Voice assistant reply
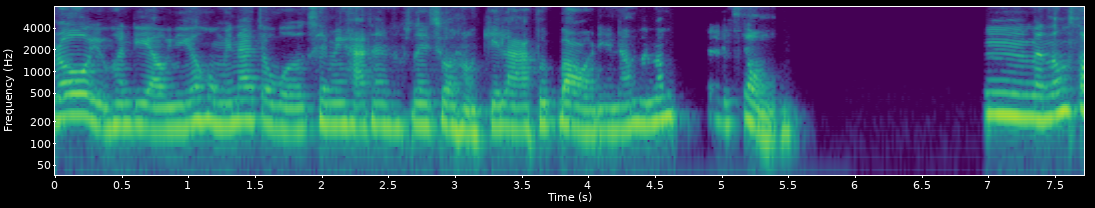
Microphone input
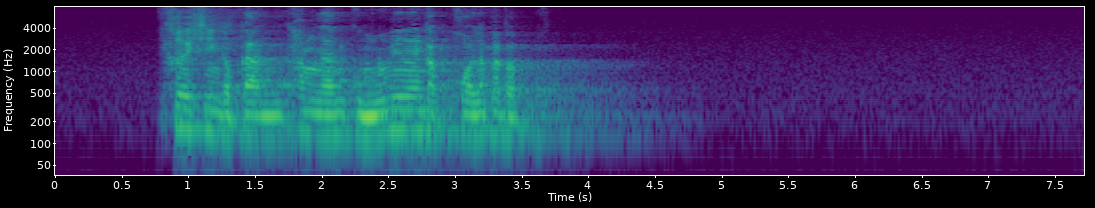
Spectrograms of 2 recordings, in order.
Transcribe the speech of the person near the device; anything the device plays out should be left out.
เคยชินกับการทำงานกลุ่มนู่นนี่นั่นกับคนแล้วแบบแบบ

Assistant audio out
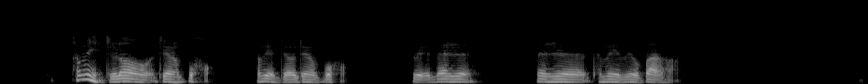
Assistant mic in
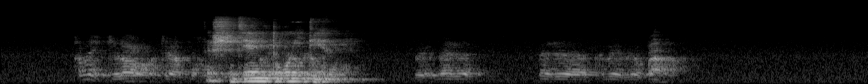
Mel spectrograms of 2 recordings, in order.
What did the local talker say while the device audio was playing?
的时间多一点，

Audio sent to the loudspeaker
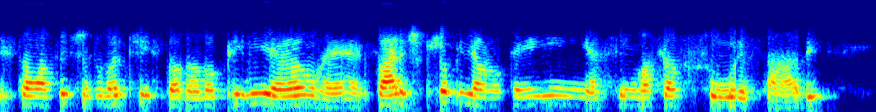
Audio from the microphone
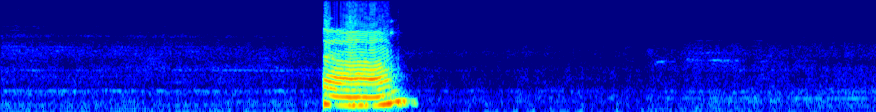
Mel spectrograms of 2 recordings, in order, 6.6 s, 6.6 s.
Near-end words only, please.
Tá.

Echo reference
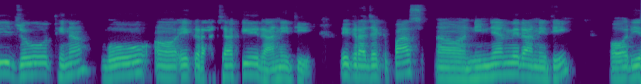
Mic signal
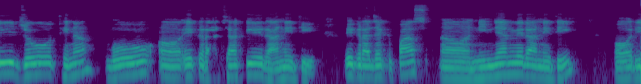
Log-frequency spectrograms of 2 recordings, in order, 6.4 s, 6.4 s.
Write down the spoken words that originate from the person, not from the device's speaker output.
none

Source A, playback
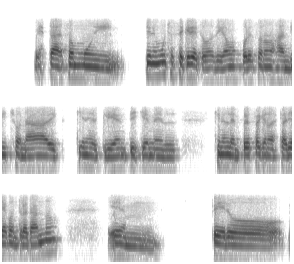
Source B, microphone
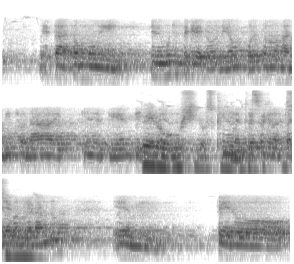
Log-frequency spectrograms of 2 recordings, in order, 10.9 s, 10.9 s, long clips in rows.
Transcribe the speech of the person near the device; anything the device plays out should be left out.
Pero uy, los clientes son

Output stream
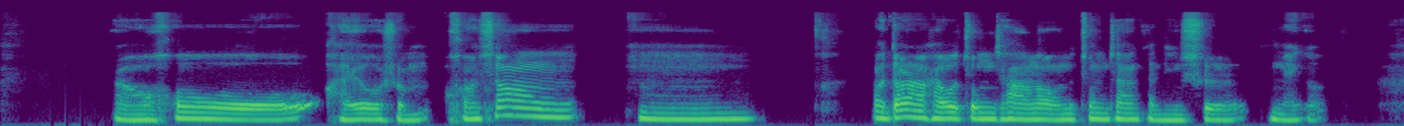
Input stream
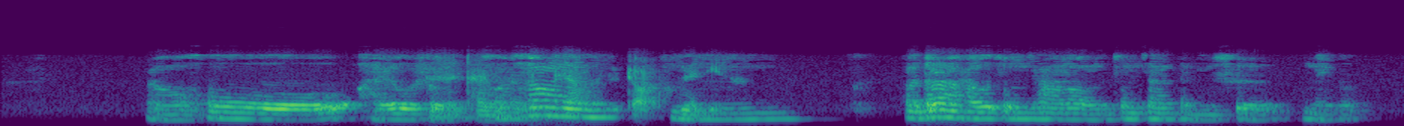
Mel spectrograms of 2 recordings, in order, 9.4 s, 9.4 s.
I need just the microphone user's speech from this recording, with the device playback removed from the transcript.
对他有那个图片嘛，就照着图片点。

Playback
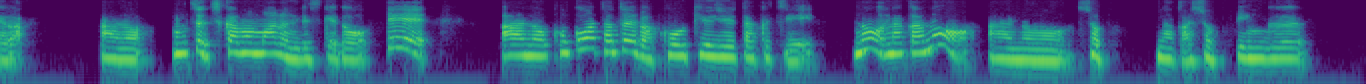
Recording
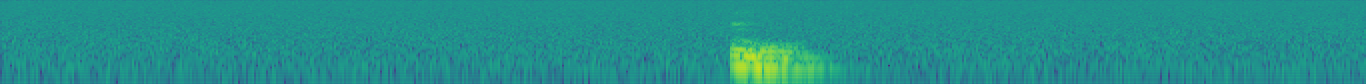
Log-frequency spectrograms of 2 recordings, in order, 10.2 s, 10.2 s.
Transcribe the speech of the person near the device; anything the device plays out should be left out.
うんうん

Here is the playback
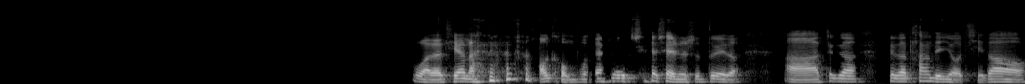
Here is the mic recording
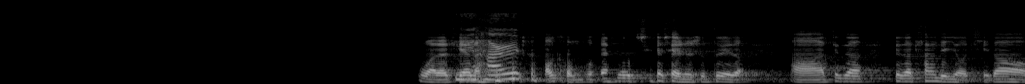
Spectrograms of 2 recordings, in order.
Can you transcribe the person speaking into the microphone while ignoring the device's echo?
女孩儿

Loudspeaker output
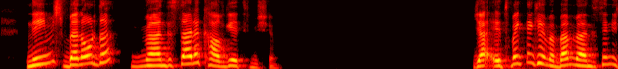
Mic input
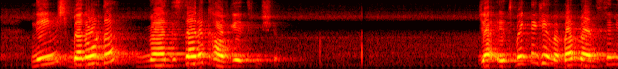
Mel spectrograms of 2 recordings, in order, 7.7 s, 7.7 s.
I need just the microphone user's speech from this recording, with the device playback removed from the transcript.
none

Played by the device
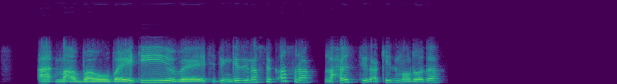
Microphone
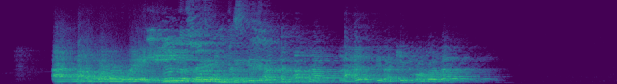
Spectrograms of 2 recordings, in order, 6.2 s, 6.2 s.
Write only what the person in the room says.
يعني دول بشوفهم بستخبى

